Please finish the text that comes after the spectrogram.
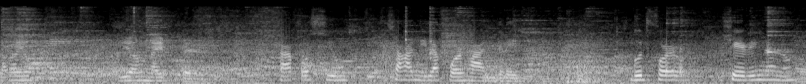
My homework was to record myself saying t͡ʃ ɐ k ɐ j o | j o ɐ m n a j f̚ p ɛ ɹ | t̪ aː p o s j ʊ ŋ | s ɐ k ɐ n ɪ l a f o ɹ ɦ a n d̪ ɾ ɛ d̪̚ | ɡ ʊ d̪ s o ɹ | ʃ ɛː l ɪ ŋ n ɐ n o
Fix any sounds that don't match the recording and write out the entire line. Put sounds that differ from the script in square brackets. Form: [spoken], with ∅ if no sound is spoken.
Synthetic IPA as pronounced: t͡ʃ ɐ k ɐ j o | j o ɐ [ŋ] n a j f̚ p ɛ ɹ | t̪ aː p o s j ʊ ŋ | s ɐ k ɐ n ɪ l a f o ɹ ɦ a n d̪ ɾ ɛ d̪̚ | ɡ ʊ d̪ [f] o ɹ | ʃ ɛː [ɹ] ɪ ŋ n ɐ n o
